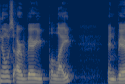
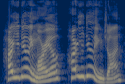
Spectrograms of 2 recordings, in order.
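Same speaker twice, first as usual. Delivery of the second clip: much higher and louder, breezy and offhand; casual greeting; 11 semitones higher, 5 dB louder than usual. Shown as a demonstration. The usual American hello to anyone, loud and casual. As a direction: toss it out like greeting a buddy. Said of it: "Normally, we just say".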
